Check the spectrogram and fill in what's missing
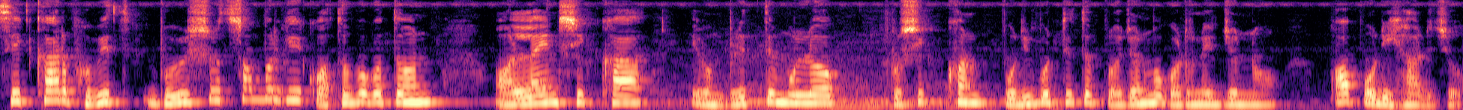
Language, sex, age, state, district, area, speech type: Bengali, female, 60+, West Bengal, Nadia, rural, spontaneous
